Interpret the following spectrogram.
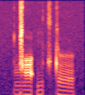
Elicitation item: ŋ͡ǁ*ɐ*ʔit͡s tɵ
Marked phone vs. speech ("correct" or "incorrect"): incorrect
